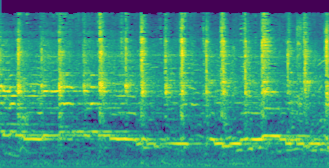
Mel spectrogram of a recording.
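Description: Mising folk music for the Gumrag dance: a flute plays a stepping melody over a quick, steady beat of drum and percussion strikes.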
